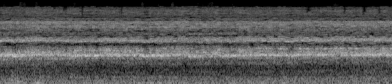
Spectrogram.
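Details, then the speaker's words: Whirlpool dryer running with a loud, steady high-pitched screech over the tumbling; suspected worn drum support rollers or a dry idler wheel, before replacing the four support wheels and lubricating the idler. "Today we have a dryer that is making a terrible screeching sound. Make it easy. That sounds terrible."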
